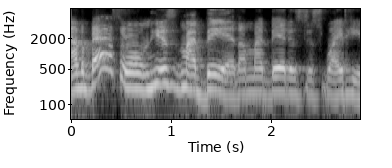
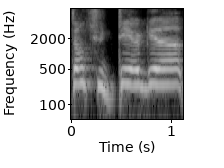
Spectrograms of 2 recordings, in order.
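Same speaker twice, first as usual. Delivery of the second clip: high, loud screaming; 6 semitones higher, 3 dB quieter than usual. Retelling how the nurse ordered her to stay in bed: imitating someone screaming. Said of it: "so she's actually screaming".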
